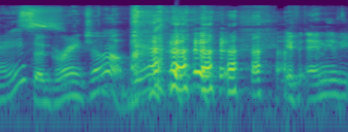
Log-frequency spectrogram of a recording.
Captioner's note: laughter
